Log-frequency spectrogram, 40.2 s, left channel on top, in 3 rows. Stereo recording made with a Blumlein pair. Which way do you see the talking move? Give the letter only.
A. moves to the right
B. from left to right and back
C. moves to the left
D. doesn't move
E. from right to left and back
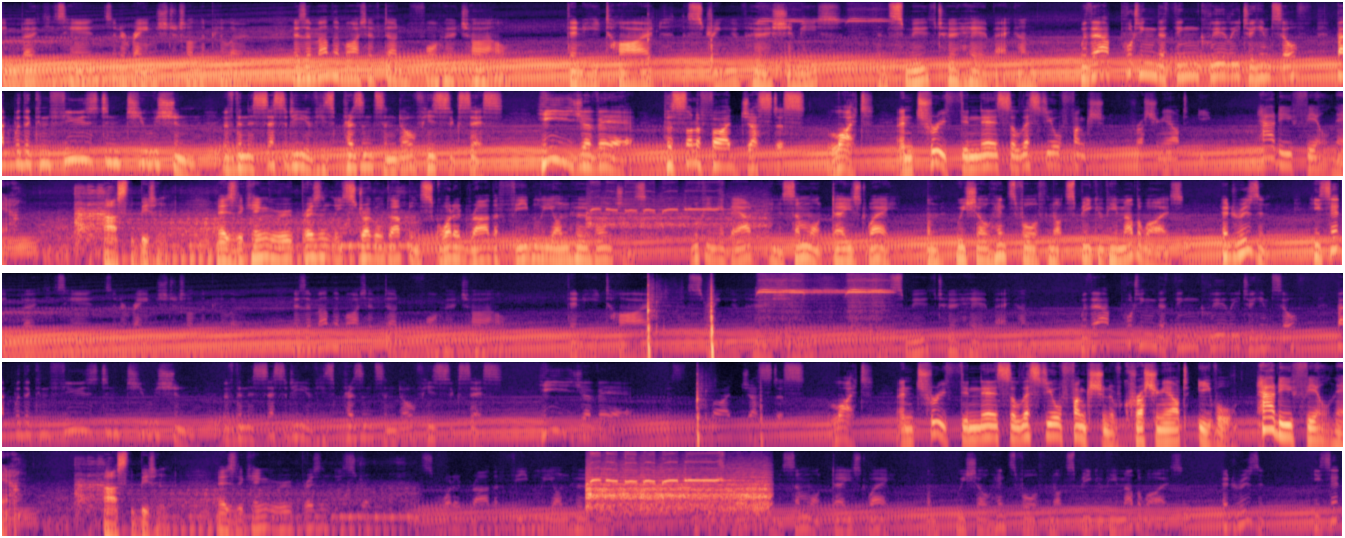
B.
